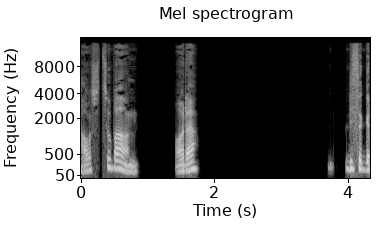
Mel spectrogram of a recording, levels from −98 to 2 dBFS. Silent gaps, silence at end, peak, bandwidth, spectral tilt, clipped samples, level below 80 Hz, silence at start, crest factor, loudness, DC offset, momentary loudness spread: 0.91-1.39 s, 1.79-3.69 s, 3.83-3.94 s; 0 s; 0 dBFS; 15 kHz; -5.5 dB/octave; under 0.1%; -64 dBFS; 0 s; 22 dB; -21 LUFS; under 0.1%; 14 LU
